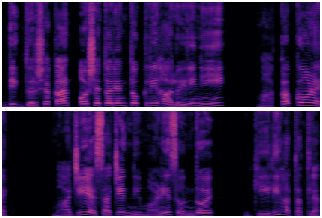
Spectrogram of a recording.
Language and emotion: Goan Konkani, sad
